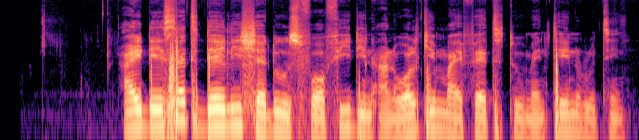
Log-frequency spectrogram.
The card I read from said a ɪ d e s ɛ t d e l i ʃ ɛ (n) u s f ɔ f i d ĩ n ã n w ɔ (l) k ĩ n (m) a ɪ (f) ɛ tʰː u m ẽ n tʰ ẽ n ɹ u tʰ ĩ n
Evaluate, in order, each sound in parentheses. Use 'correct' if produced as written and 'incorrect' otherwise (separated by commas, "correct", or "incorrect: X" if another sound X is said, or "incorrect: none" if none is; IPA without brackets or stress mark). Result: incorrect: d, correct, correct, correct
